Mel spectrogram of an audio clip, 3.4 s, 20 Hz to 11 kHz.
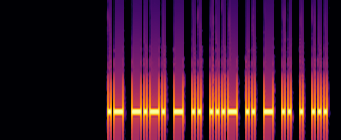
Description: Morse code, heard as a keyed tone, about 40 wpm, 700 Hz. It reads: ACTIVITIES
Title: ES:S Suffix - Top 100 Words with Base Words 40wpm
